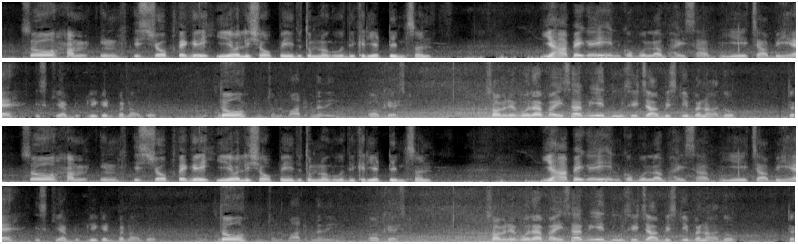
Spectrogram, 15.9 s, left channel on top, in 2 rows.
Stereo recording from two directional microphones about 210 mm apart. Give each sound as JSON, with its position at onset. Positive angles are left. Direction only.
{"t": 0.3, "sound": "speech", "side_deg": -10}
{"t": 5.4, "sound": "speech", "side_deg": -15}
{"t": 10.8, "sound": "speech", "side_deg": 55}
{"t": 12.1, "sound": "vehicle", "side_deg": -40}
{"t": 12.8, "sound": "speech", "side_deg": -5}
